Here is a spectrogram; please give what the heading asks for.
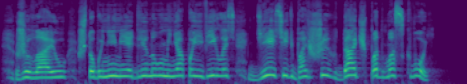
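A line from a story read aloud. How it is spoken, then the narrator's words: Yelling again. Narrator (Russian): он снова заорал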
